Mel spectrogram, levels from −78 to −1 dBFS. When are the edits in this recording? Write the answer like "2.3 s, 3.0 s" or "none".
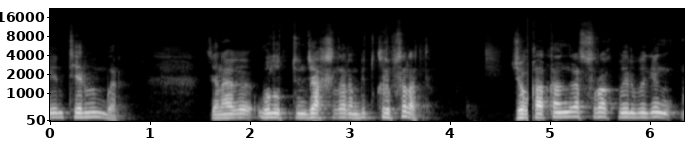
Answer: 4.8 s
